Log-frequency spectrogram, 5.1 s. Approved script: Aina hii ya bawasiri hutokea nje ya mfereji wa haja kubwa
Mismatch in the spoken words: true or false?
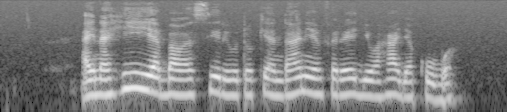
true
